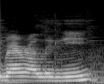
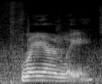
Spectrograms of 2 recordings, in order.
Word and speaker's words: rarely: This one we have rarely. There is an E here and most people do not pronounce it. We don't say rarely, it's not a thing. Rarely.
